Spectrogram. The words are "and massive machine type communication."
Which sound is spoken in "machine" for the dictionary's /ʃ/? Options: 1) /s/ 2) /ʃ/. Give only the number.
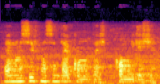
1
